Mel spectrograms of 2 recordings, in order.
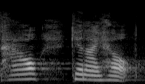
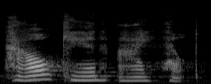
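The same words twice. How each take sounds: First: Said in the usual way. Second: Hushed, slow, soft voice of the Spirit; Holy Spirit offering help, hushed and slow; soft whisper. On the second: Pretend. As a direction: breathe it gently like a whisper. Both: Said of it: "constantly whispering to you".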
